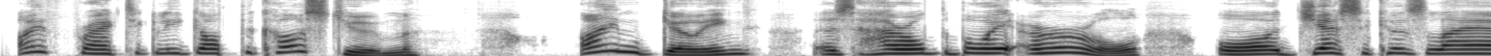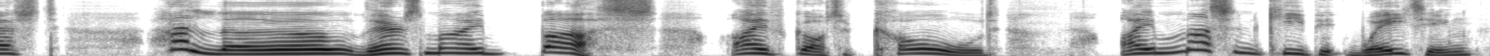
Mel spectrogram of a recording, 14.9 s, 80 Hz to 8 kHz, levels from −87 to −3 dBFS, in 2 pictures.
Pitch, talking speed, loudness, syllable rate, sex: 210 Hz, 110 wpm, -17 LUFS, 3.5 syllables/s, male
